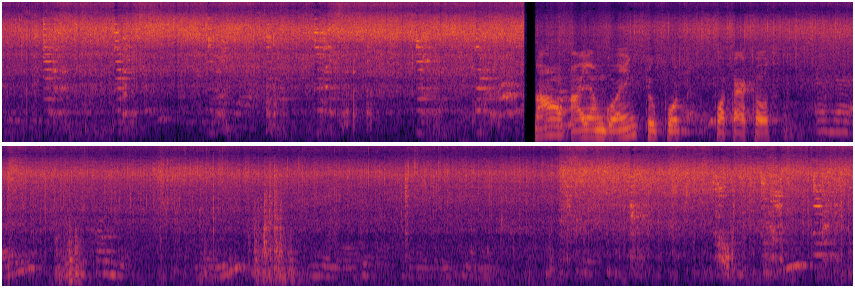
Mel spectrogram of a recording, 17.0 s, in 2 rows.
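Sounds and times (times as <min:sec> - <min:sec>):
vegetables sizzling in oil: 0:00.0 - 0:17.0
spatula stirring in a pan: 0:00.2 - 0:05.2, 0:12.2 - 0:17.0.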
